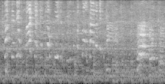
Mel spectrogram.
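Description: High-pitched excited squeals and shrieks from young people's voices, in short bursts near the start and again near the end, amid noisy room chatter.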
